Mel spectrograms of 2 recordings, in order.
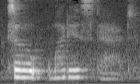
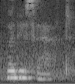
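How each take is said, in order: First: Slow, louder, higher question; emphatic question. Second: Much softer, falling repeat to oneself; quiet echo. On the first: Teacher challenging the sangha, slow and emphatic. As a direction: press the question slowly on the listeners. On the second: Teacher echoing the question to himself, hushed. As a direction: let the question sink in quietly. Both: Real, not acted.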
